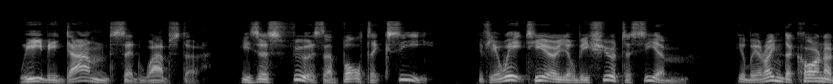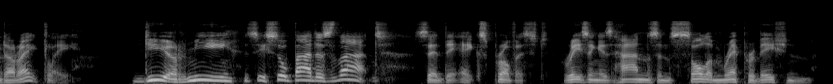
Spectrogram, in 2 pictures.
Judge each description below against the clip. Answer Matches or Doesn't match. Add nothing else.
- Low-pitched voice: Matches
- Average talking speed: Matches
